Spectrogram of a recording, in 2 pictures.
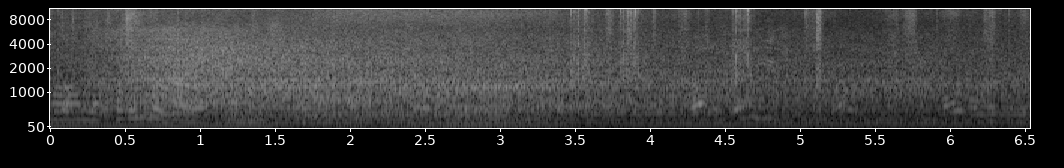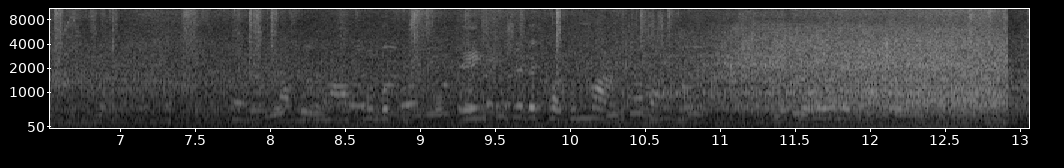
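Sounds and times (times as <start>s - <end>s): low engine hum: 0.0s - 13.0s
vehicle passing: 0.0s - 13.0s.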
